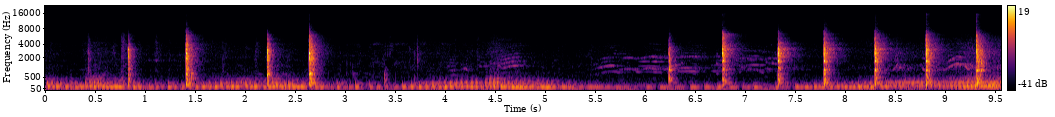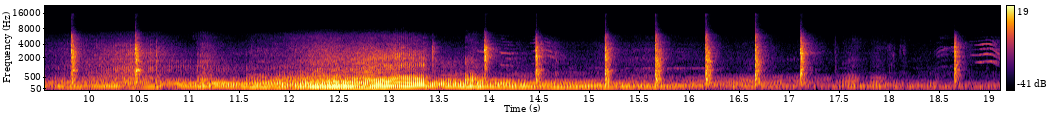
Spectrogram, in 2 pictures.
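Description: Claw hammer driving nails into pallet-wood chair slats: a few scattered blows, then a steady run of about two blows a second. Midway an engine swells up, loudest about 13 seconds in, then fades.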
